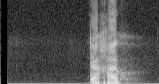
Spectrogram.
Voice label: kaqchikel; owner master

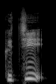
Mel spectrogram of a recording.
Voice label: "kwci", Apatani

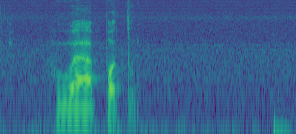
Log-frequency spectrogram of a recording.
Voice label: "family", Nukuoro

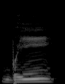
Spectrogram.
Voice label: "bwhiñ", Apatani

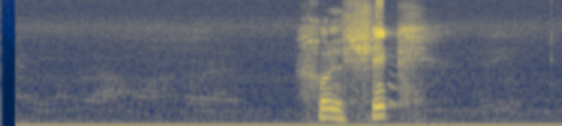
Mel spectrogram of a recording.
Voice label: sipakapense; dig

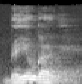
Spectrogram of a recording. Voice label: "horn", kuman

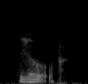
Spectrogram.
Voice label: "zup", stand Objects, tlacochahuaya

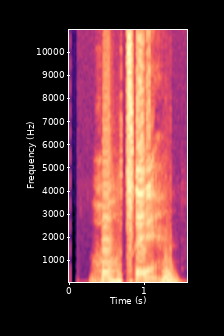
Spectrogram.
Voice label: "burro", chorti

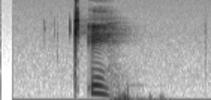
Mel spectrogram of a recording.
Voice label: poqomam; muchos

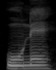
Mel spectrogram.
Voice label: "une", Apatani

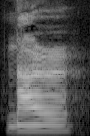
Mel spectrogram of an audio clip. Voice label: "nar", Apatani

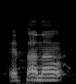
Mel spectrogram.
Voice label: "tanang" to plant, Ansus

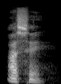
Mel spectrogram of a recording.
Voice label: "asè", apatani

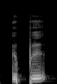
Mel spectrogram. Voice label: "wpw", Apatani

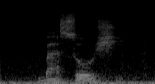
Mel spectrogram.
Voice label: "adults", Kibembe

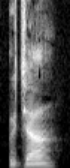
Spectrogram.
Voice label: "wjañ", Apatani

